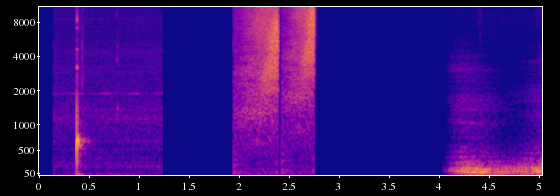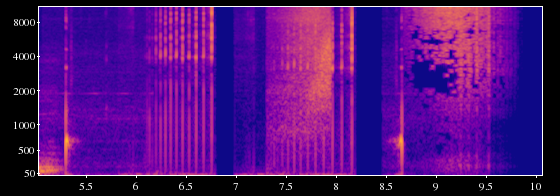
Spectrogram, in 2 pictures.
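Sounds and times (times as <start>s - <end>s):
rising whoosh: 4.1s - 5.3s.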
